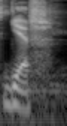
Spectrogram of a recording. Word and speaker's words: GIF: It's pronounced GIF like the peanut butter, not GIF.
